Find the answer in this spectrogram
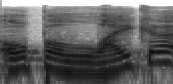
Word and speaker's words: Opelika: This is from 952 guy says he's been a long-term Minnesota guy, but thinking of moving to How do you pronounce it? Is it Opelika, Alabama?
